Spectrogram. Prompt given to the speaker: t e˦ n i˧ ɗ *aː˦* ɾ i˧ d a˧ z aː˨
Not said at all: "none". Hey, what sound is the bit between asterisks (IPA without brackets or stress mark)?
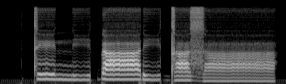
aː˦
